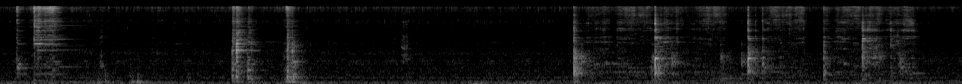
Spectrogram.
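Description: Steel spoon clinking and scraping against a stainless steel pot while stirring boiling sugar syrup, over a soft steady sizzle. A few sharp clinks come at the start and about two and a half seconds in, then a quick run of stirring strokes from about six seconds until just before the end.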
